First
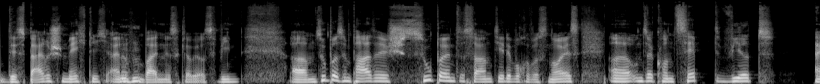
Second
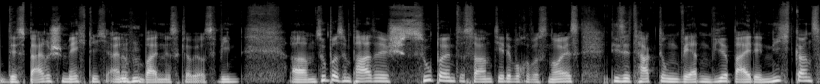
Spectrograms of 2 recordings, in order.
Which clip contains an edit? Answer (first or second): first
